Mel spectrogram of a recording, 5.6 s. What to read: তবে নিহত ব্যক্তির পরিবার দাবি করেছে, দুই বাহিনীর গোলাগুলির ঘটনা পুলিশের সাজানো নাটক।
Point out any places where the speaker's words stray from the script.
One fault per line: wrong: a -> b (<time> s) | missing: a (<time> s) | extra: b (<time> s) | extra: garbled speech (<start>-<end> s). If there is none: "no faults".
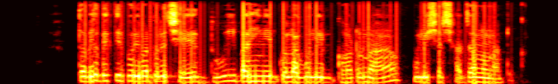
missing: নিহত (0.9 s)
missing: দাবি (1.5 s)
